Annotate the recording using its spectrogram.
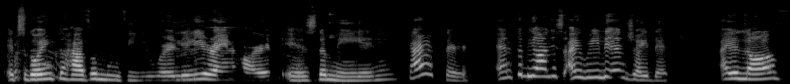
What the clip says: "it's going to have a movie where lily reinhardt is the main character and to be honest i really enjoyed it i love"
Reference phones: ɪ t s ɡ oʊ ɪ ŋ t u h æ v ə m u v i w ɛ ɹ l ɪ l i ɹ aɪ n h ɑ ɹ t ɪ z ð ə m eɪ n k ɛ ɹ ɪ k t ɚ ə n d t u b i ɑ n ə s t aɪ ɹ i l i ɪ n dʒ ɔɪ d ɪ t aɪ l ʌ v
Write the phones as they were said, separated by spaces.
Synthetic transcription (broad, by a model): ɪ t s ɡ oʊ ɪ ŋ t u h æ v ə m u v i w ɛ ɹ l ɪ l i ɹ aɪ n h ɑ ɹ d ɪ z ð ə m eɪ n k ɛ ɹ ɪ k t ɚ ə n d t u b i ɑ n ə s t aɪ ɹ i l i ɪ n dʒ ɔɪ d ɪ t aɪ l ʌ v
